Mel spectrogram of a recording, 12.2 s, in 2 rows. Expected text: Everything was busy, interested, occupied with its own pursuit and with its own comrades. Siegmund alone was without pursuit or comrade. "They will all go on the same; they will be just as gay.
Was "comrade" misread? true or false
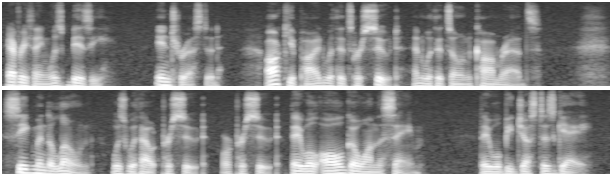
true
